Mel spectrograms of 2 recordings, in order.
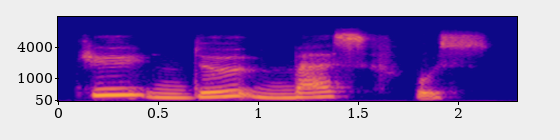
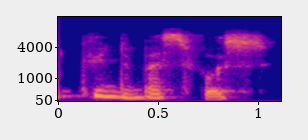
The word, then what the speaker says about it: cul de basse-fosse: Alors, un cul de basse-fosse, donc vous entendez au niveau de la prononciation, cul de basse-fosse. Quand on le prononce à vitesse normale, ça donne cul de basse-fosse, cul de basse-fosse.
